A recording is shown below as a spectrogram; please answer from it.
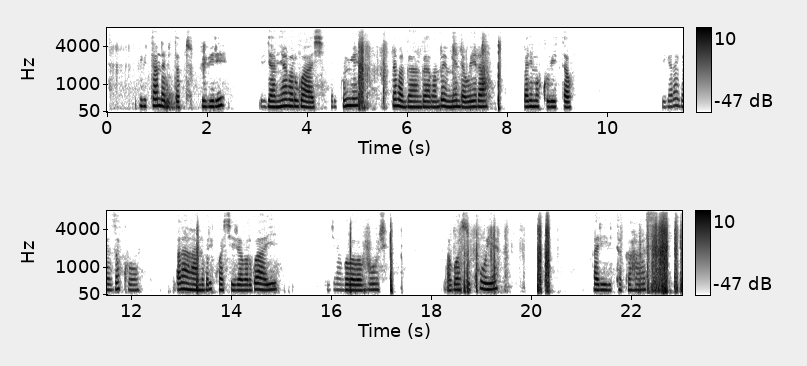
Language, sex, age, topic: Kinyarwanda, female, 18-24, health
